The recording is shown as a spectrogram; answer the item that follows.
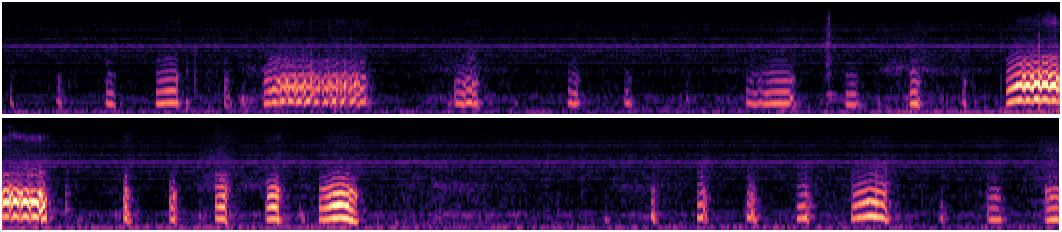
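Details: Chihuahua puppy from the litter of Goofy Rodriguez jr., Coconut and Chichi Rod, whining and squeaking in short bursts, with two longer drawn-out squeals and many brief chirp-like peeps scattered over a soft background hum.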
